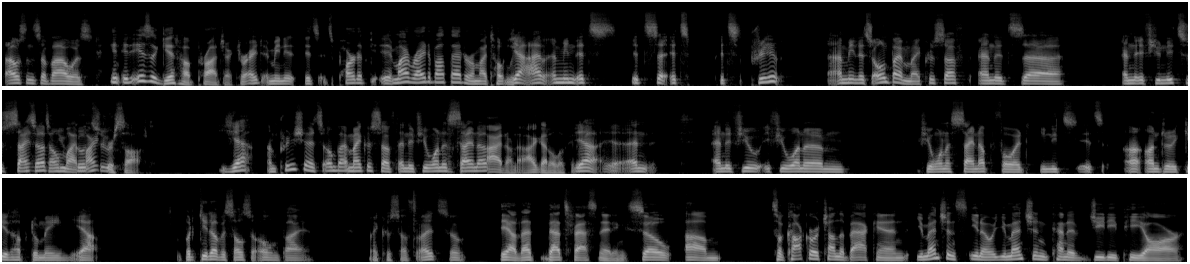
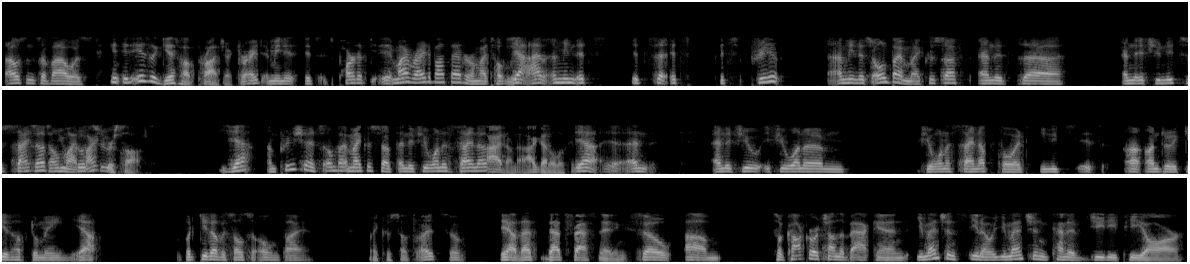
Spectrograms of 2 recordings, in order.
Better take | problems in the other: first | garbled, watery; badly; nothing above 4 kHz

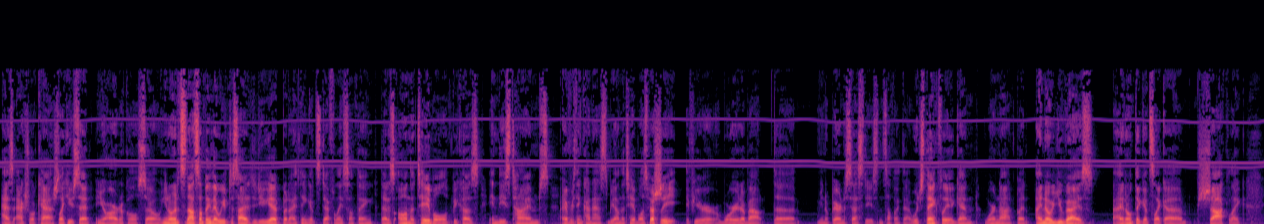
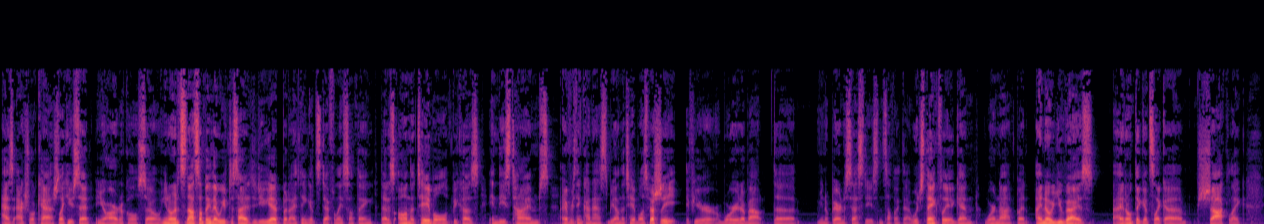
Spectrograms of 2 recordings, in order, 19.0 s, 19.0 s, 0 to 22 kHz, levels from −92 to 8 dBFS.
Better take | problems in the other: second | high-pitched whine; faint; throughout; 6 kHz, 20 dB below the speech

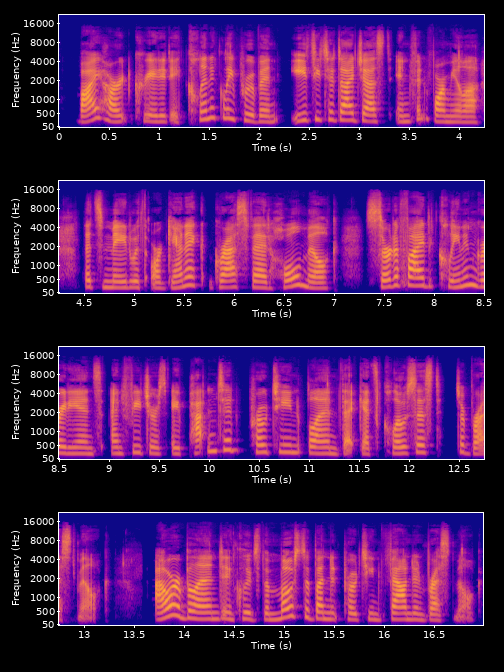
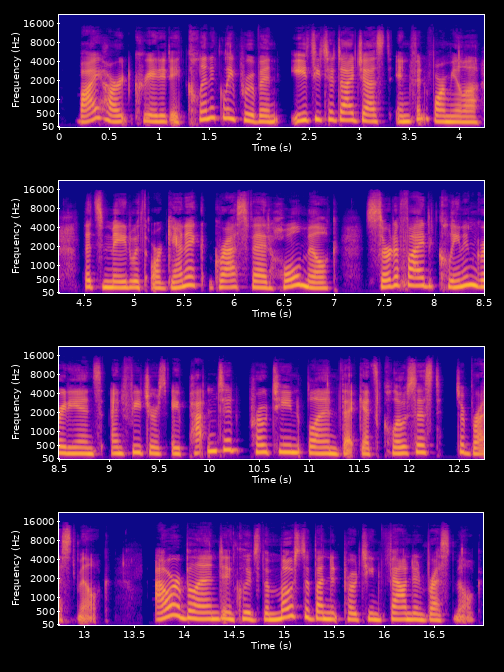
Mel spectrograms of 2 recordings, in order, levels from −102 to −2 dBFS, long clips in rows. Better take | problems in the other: second | thin; very; fading below 850 Hz

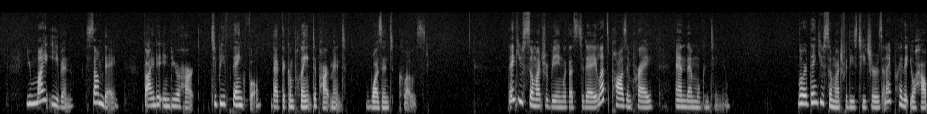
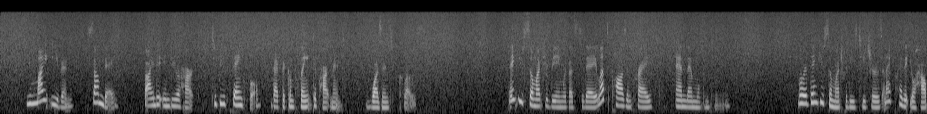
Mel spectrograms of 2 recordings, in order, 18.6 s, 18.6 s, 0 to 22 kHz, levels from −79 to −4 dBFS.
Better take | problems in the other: first | hiss; loud; throughout; 3 dB below the speech; faint in the first

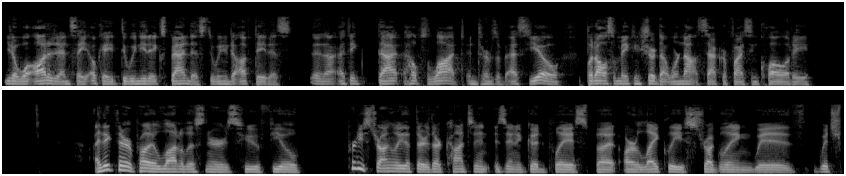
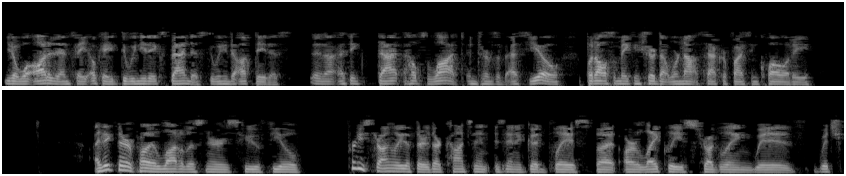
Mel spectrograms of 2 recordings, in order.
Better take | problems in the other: first | garbled, watery; badly; nothing above 4 kHz; slightly in the first

